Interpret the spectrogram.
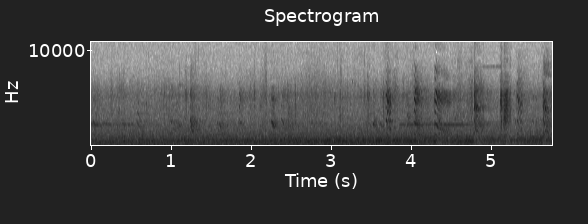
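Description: A passenger train hauled by a ChS7 electric locomotive running along the line: a steady rumble getting slightly louder, with short high squeaks and ticks scattered through it.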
